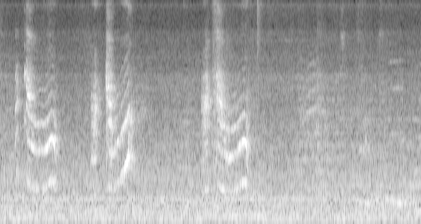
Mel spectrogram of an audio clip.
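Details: Calls from an Indian ringneck parakeet: a run of four drawn-out, wavering nasal notes with rich harmonics in the first five seconds, then quieter faint chatter over steady background hum.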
